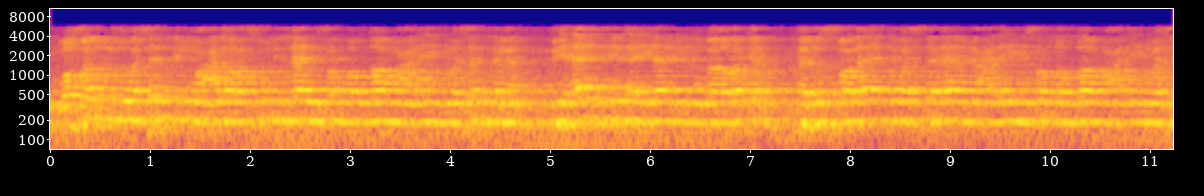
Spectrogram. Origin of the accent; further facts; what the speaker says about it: Egypt; اللهم اجعل بلدنا مصر أمنا أمانا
